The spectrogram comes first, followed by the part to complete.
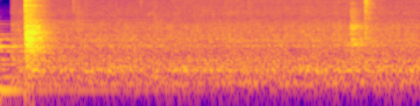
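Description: One hard chop on a plastic cutting board just after the start, as pork rib bone is cut, then steady kitchen noise with a lighter knock about three and a half seconds in.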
